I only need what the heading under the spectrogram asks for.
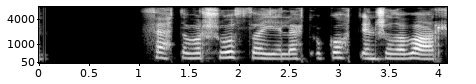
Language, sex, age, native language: Icelandic, female, 11, Icelandic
